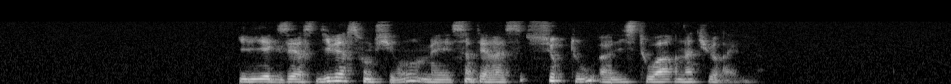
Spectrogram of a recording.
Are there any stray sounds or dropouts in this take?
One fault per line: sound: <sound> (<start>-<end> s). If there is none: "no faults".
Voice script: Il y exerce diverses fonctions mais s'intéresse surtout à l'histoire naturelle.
no faults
